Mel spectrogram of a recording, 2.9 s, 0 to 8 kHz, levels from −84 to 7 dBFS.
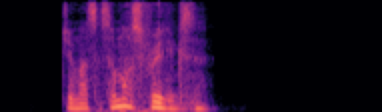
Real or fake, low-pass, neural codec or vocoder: fake; 7.2 kHz; codec, 16 kHz in and 24 kHz out, 0.4 kbps, LongCat-Audio-Codec, two codebook decoder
